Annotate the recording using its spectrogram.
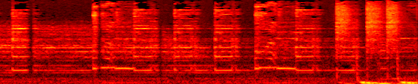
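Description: Electronic music playing through a car's factory audio system with an added Rockford subwoofer, heard inside the cabin. A repeating melody runs, and near the end heavy bass beats come in loudly.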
